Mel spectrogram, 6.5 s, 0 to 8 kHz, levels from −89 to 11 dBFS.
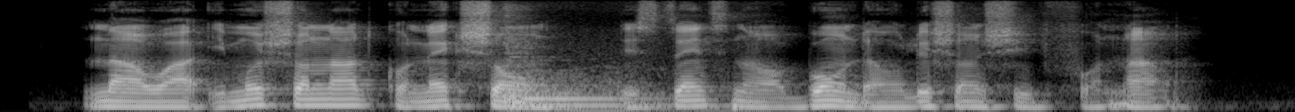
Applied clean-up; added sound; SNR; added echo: none; Thump, thud; 4 dB; none.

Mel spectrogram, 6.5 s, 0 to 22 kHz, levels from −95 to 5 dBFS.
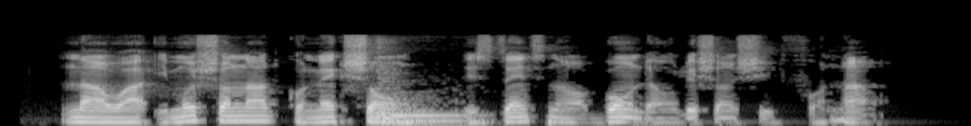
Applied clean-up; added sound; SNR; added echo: classical method spectral subtraction.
